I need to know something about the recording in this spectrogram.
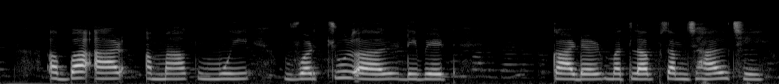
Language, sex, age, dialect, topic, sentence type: Magahi, female, 36-40, Northeastern/Surjapuri, banking, statement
